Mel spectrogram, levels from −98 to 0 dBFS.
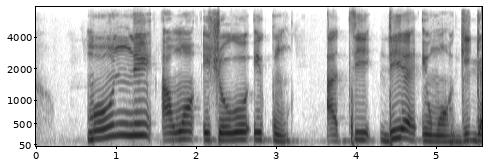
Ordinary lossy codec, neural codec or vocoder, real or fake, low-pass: Opus, 32 kbps; none; real; 7.2 kHz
